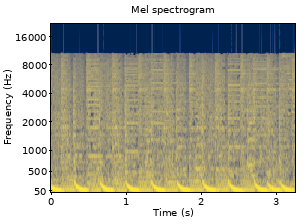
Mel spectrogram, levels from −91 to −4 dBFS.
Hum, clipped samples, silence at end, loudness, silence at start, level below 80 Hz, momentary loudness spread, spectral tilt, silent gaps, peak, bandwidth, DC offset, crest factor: none; under 0.1%; 0 s; -9 LUFS; 0 s; -12 dBFS; 1 LU; -4 dB/octave; none; 0 dBFS; 11 kHz; under 0.1%; 8 dB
